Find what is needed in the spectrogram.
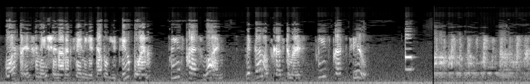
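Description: A voice coming over a phone line, as on an automated complaint-line menu, then a single keypad tone about eight seconds in. Hold music starts just before the end.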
